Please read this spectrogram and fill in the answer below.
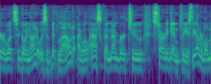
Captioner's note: speaking French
